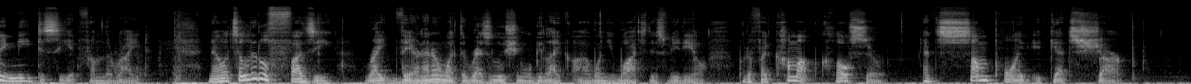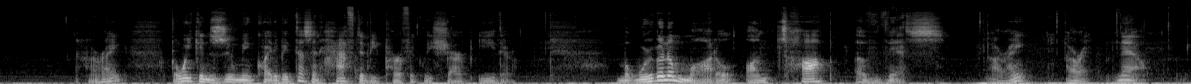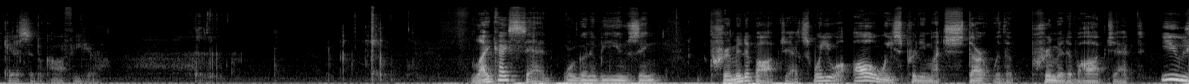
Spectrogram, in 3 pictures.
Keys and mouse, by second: 14.7-21.5 middle drag.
